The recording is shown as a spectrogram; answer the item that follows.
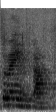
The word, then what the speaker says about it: treinta: 30 is treinta. Don't try to do that tre. Get that. You can't. It's hard to get treinta out. Hear how tough that is?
